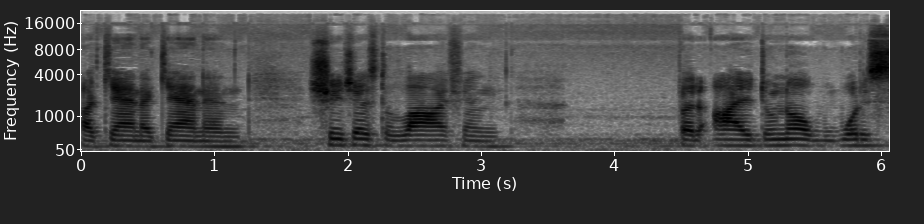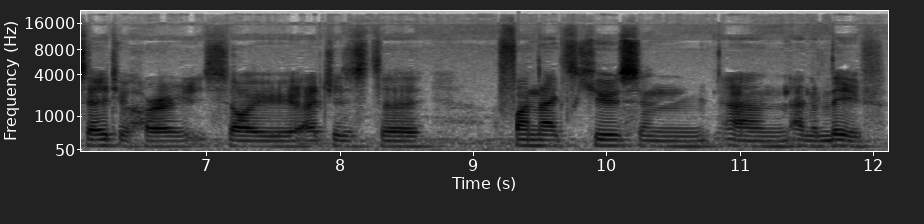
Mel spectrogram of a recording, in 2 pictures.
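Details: Stuttering in an adult.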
